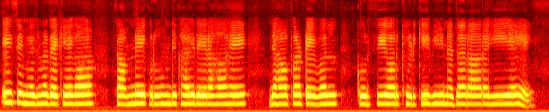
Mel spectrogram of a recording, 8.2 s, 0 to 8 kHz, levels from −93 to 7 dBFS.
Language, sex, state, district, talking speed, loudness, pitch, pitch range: Hindi, female, Rajasthan, Jaipur, 160 wpm, -13 LUFS, 230 Hz, 225-235 Hz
